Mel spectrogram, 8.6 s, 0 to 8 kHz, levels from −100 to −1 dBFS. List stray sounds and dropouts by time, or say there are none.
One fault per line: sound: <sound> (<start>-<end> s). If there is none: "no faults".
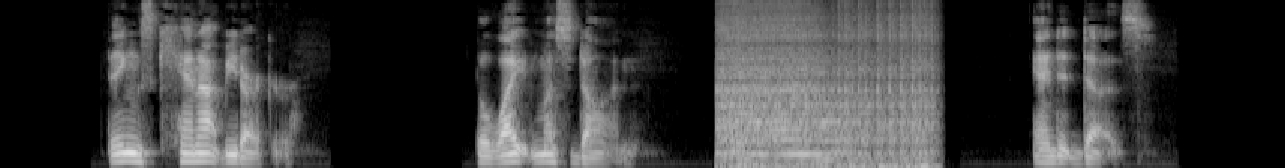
sound: squeak (4.8-6.3 s)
